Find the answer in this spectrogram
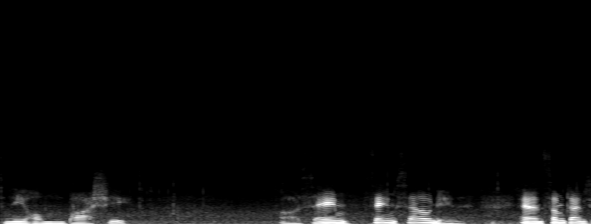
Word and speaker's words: Nihonbashi: the nihonbashi is that in osaka you say kansai you say nipponbashi where it's in tokyo it's nihombashi same same sounding and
